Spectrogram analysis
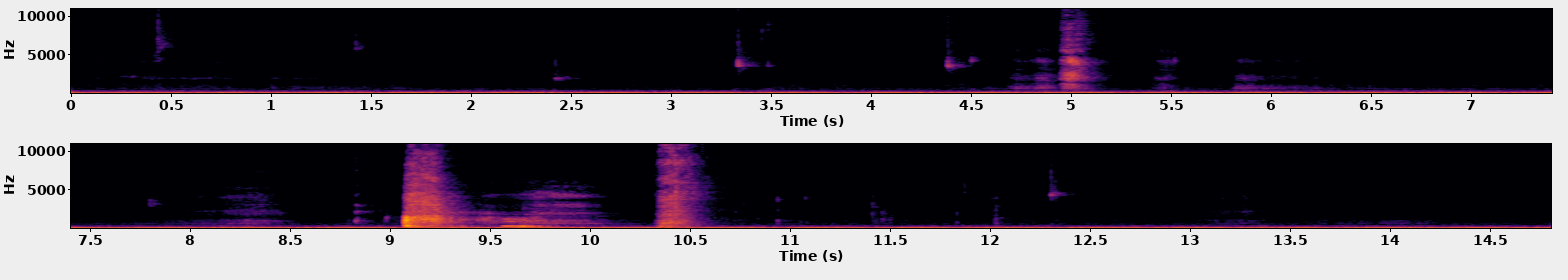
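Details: Sneeze fit at home after holding sneezes back for a while during an outing, near running bath water: two sharp, explosive sneezes close together over a steady low hum.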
